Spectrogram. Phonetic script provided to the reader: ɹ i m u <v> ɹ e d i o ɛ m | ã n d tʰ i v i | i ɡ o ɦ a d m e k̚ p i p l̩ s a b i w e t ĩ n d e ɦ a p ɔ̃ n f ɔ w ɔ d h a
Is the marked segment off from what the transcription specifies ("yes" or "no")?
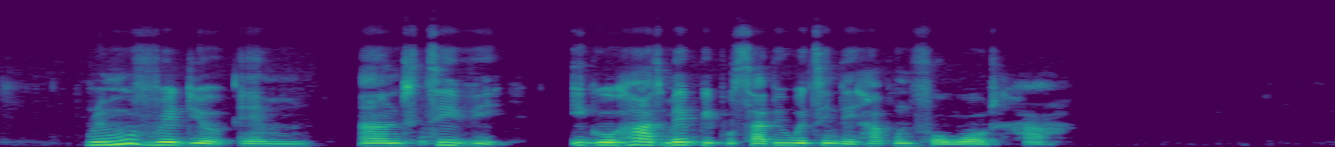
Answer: no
